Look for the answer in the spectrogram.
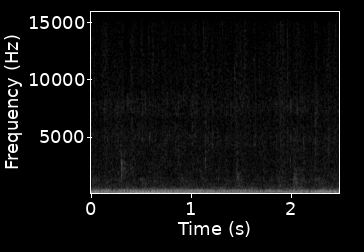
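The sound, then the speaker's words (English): Steady rain falls in a continuous, even wash with a low, constant rumble underneath and faint scattered drips, no voices present. “Cozy autumn vibes and rain sounds help you fall asleep in tonight's rainy bedtime story.”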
